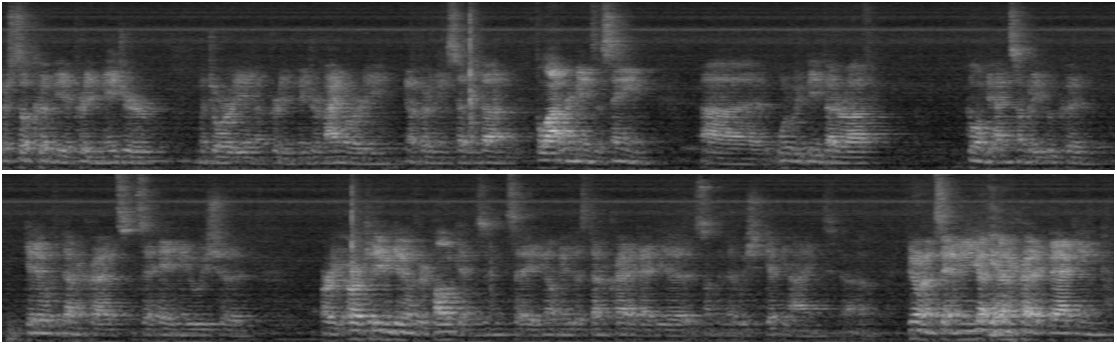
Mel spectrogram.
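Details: Adult man speaking; normal conversational speech.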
